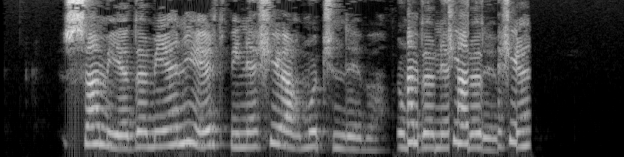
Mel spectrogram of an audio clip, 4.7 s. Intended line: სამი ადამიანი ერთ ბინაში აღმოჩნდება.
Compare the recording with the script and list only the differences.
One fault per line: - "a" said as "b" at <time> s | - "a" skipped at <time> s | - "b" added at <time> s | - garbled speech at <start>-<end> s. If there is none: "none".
- garbled speech at 3.0-4.0 s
